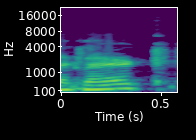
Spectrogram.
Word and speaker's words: Leclerc: And speaking of Leclerc, excuse me, it's a hard C at the end. I always forget. Um, You don't do French very well. Charles Leclerc.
